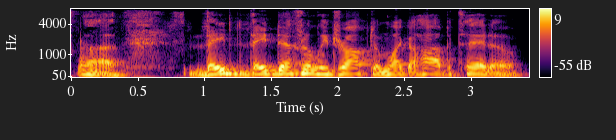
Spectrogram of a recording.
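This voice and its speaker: A middle-aged man co-hosting a podcast, giving casual, measured commentary on sports and culture over low-fidelity audio. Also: lively intonation, dark tone, highs cut off. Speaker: podcast co-host.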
